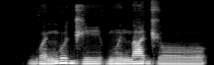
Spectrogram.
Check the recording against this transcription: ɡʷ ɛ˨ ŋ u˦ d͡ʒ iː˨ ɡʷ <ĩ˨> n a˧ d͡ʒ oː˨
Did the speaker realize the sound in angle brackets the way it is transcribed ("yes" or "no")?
yes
